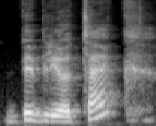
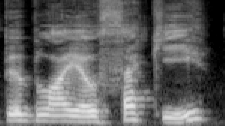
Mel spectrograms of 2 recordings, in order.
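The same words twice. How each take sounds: First: It is said with a native French pronunciation. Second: It is said with an English-speaker's pronunciation. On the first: "I pronounce it the way the French people do" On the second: "a newer learner of language who is a speaker of English who looks at it and says"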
